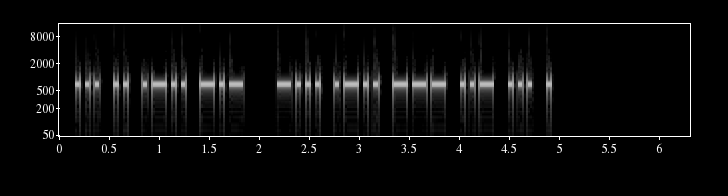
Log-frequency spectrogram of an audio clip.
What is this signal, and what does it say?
Morse code, heard as a keyed tone, about 25 wpm, 700 Hz. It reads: SILK BLOUSE
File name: practice / 25wpm / Difficult Words with Hints - 25wpm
